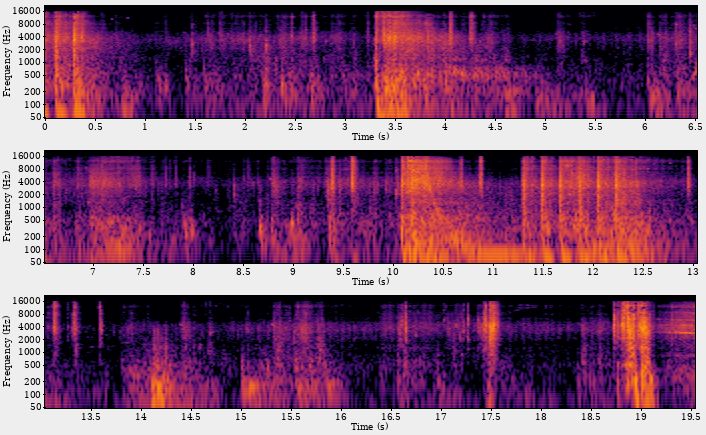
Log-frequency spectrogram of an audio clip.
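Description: Game building pieces clatter and thud into place.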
